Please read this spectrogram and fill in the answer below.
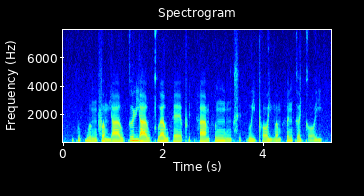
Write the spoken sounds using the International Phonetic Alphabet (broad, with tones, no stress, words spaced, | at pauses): kʷɐ˧p̚wʊ˨˥ŋ fɐ˨˩mjaː˨˥wkɵ˥ɥjaː˨˧w kʷʰaː˥whɛː˧pʰɪ˥k̚ haː˧mhʊ˥ŋmʊ˨˥ŋ t͡sʰɪ˨˥k̚uː˨˥j pʰɔː˨jmɐ˨˧m hɵ˥nkɐ˨j kɔː˨˥j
